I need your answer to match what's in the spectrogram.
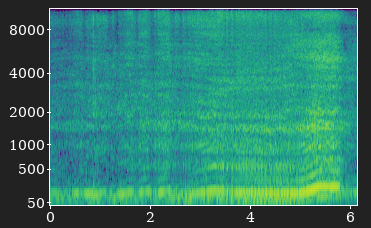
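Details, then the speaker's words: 1980 Yamaha Exciter snowmobile, revived after sitting 19 years, run in the yard on first snow: two-stroke buzz climbs and settles smoothly as throttle is worked, pulling clean to high revs; normal healthy engine revving. "got to get one out and rip it in the yard a little bit so sounds all right yeah sounds good man"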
